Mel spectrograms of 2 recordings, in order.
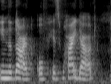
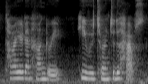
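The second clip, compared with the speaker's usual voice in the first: ordinary delivery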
